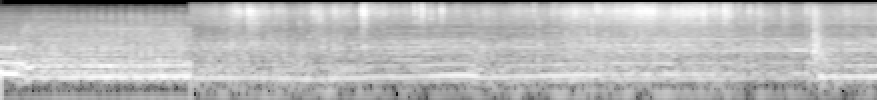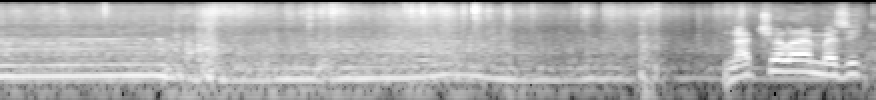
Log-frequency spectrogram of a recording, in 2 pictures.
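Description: A rally car engine drones steadily, heard from inside the car.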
